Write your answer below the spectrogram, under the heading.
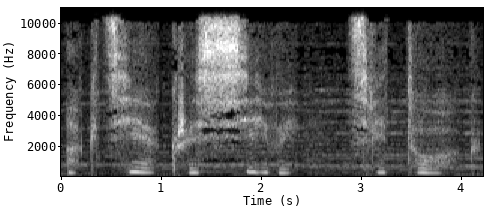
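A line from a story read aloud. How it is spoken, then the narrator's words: Smiling whisper. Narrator (Russian): прошептала, улыбаясь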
